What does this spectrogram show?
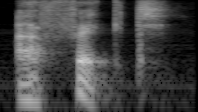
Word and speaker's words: affect: Let's begin with the pronunciation. E effect. Very short e sound. A affect.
